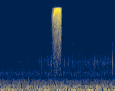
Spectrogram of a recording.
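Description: A short electronic blip sounds as a game panel opens.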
